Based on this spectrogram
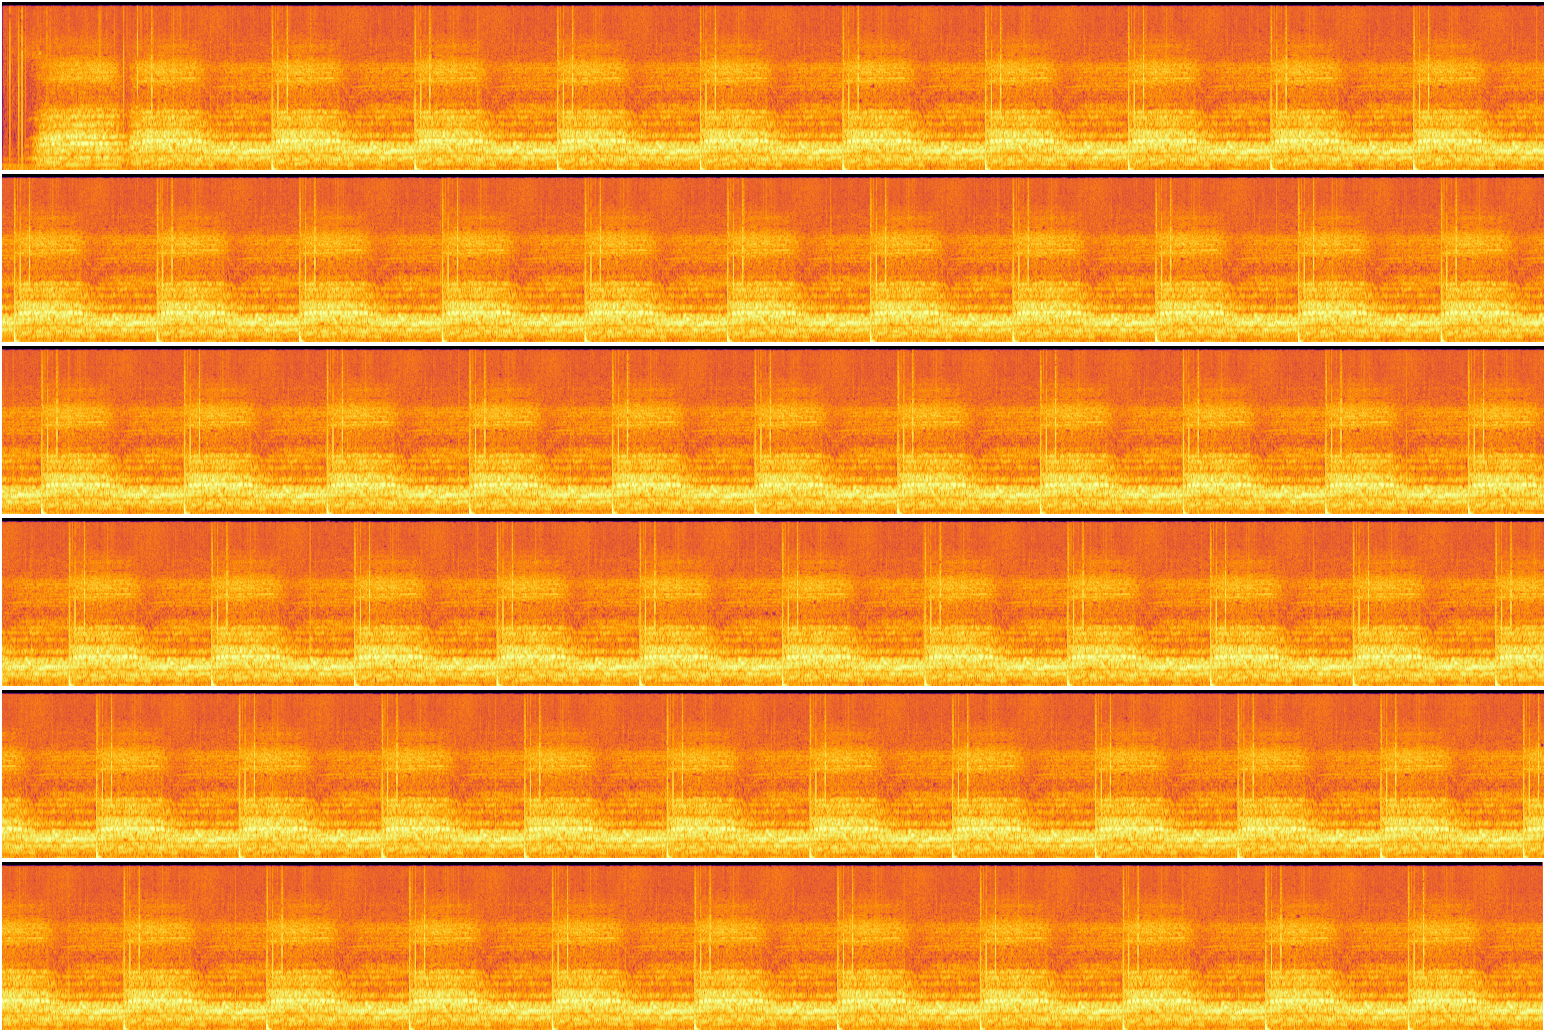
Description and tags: skipping vewdew
Record noise from a very old, warped and scratched up voodoo record from early last century digitized with Ion USB turntable and Wavoasaur.
loop, noise, phonograph, popping, record, scratch, skip, skipping, vinyl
